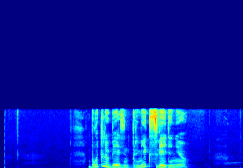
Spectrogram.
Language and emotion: Russian, neutral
